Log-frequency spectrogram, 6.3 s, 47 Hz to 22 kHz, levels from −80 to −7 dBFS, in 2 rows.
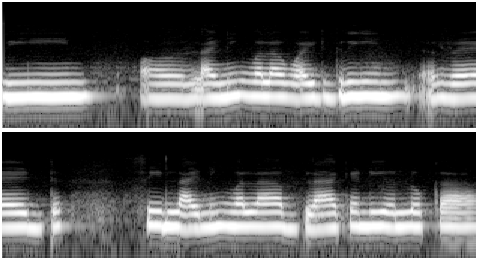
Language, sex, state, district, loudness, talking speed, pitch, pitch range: Hindi, female, Punjab, Pathankot, -10 LUFS, 135 wpm, 215 Hz, 205-220 Hz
